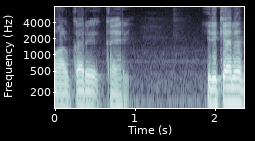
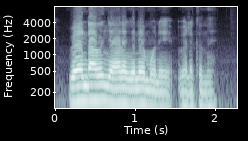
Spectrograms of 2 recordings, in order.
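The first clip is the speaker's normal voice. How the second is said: ordinary delivery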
